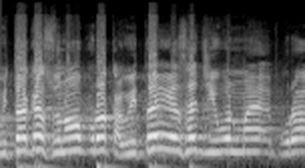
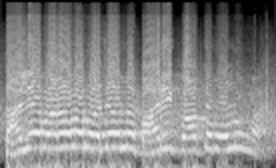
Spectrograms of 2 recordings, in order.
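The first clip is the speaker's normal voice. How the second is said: louder, higher call to the hall; loud higher call asking the crowd for applause; 5 semitones higher, 8 dB louder than usual. Real, not acted. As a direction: rouse the audience to clap. Calling audience to clap.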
